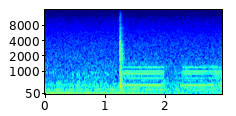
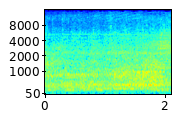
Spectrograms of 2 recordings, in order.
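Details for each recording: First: 40+ year old Bachmann De Witt model train, motor in tender, turned too low; click then quiet steady hum, motor trying to kick but not spinning up; too little voltage, stalling. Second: 40+ year old Bachmann De Witt model train set, motor in tender, speed turned down on track without underlay; soft even whirring hum, steady pitch, no stutters; smooth running, only occasionally jerky.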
